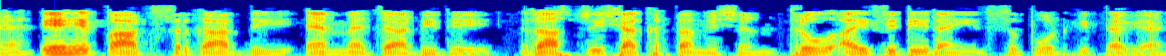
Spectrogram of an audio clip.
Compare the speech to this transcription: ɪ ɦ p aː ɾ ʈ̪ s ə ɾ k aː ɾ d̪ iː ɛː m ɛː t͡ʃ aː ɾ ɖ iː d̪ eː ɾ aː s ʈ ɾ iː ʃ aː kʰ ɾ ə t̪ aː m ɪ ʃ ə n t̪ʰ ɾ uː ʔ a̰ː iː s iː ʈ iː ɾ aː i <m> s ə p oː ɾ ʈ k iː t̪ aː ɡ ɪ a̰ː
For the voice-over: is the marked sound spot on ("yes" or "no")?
no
